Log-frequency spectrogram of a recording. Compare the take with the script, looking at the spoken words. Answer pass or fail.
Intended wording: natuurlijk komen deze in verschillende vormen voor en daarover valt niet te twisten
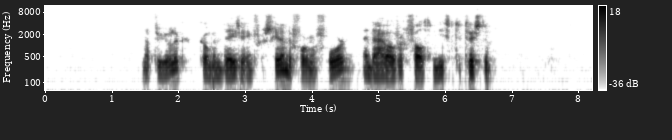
pass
